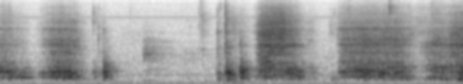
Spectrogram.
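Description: Beer cans in black sleeves being slid and shuffled across a table top: several rough scraping strokes, each about a second long.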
